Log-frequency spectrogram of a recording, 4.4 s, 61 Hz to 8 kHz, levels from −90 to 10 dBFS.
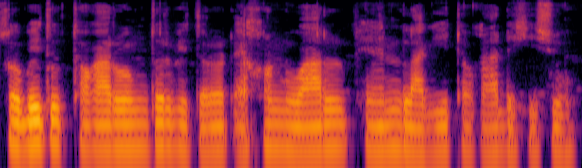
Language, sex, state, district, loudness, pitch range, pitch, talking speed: Assamese, male, Assam, Kamrup Metropolitan, -19 LUFS, 100-110 Hz, 105 Hz, 125 wpm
